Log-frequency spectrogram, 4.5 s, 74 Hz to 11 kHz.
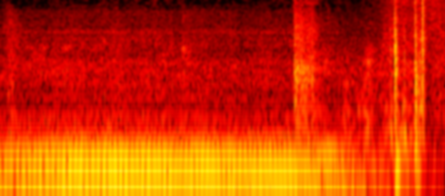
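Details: BMW 1M turbo petrol with OEM downpipes refitted: a smooth, even rise and fall in a deep, steady drone that tapers off cleanly, with no rasp or flutter. A healthy, more linear rev.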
